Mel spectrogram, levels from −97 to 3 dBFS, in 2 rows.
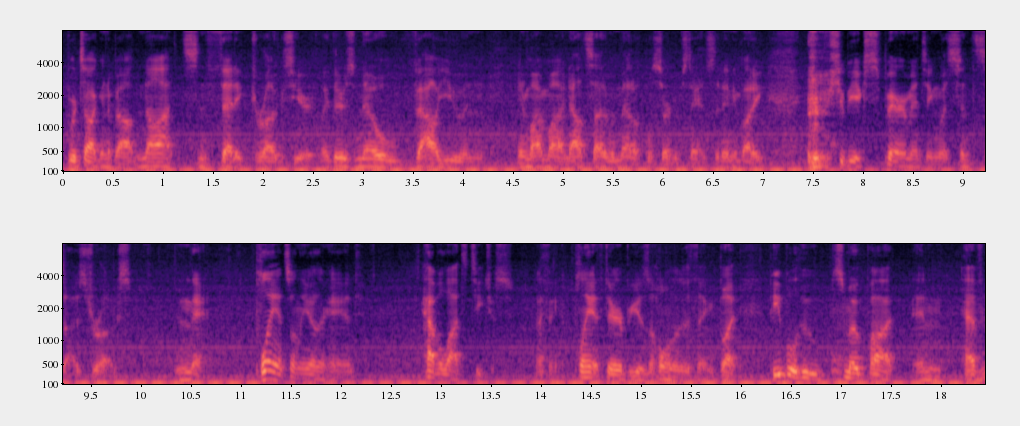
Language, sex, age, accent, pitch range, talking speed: English, male, 30-49, American, 100-120 Hz, 180 wpm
